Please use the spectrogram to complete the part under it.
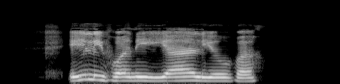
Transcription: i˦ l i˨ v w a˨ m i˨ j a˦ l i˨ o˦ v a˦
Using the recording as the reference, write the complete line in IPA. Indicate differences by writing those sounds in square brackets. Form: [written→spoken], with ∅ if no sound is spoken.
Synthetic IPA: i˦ l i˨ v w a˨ [m→n] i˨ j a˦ l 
